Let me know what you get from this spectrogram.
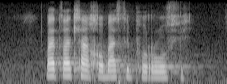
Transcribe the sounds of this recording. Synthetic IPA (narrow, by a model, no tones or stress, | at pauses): bat͡sat͡ɬʰaχɔbasɪpʰʊrʊːfɪ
